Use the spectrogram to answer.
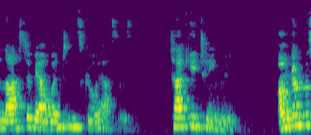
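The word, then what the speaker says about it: Takitimu: Let's break it up. Taki, your turn. Timu, you try.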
